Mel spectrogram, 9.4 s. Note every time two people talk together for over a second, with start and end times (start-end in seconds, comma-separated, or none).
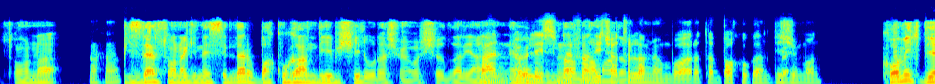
4.8-6.4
